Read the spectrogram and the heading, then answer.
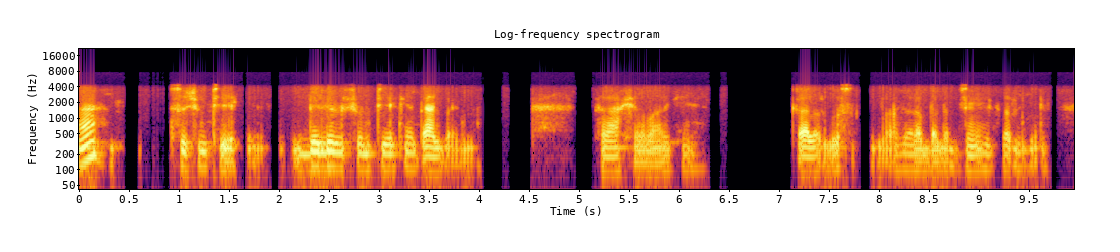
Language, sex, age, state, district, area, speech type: Kashmiri, male, 60+, Jammu and Kashmir, Shopian, rural, conversation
